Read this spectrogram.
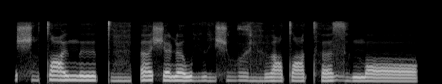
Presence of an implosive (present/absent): absent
